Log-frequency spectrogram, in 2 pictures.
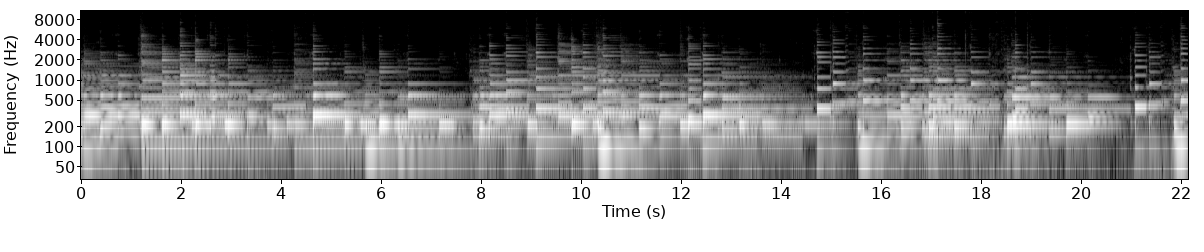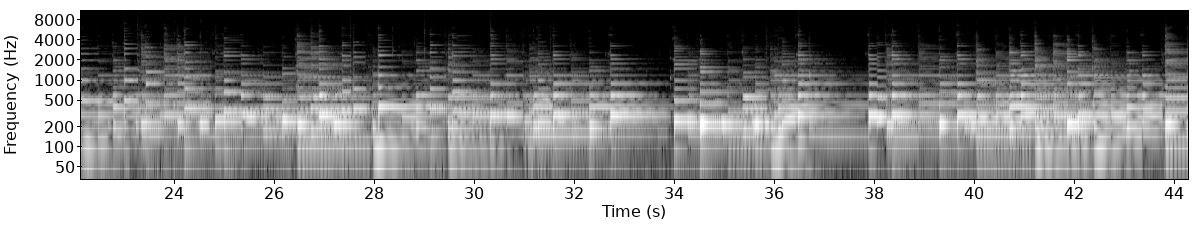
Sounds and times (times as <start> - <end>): Strum: 0.0 - 44.2.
